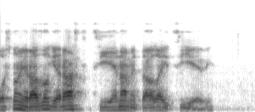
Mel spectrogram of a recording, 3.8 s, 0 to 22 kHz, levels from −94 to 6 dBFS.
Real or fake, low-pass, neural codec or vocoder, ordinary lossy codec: fake; 7.2 kHz; codec, 16 kHz, 16 kbps, FreqCodec, smaller model; Opus, 32 kbps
